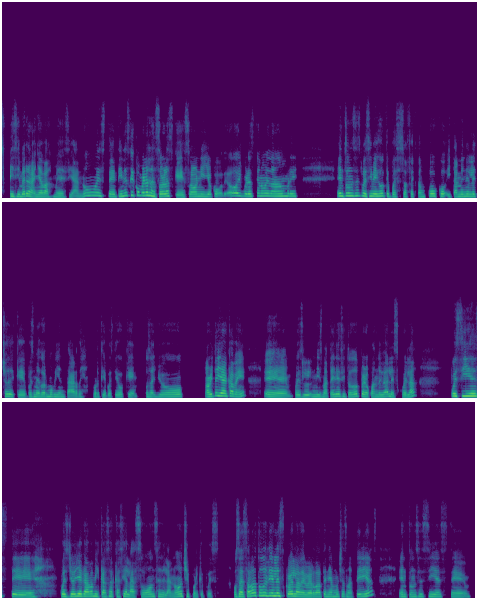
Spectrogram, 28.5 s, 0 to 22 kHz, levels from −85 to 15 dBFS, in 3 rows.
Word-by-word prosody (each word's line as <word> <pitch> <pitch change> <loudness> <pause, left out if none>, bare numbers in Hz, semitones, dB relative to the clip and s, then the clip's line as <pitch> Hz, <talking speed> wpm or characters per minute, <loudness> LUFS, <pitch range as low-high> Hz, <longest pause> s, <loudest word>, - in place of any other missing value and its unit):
y 250 - +1
sí 235 - -2
me 250 - +3
regañaba. 210 -5 +1
Me 200 -2 -5
decía: 190 +2 -9
"No, 330 +5 -4
este, 290 -6 -2
tienes 280 +7 -1
que 360 -2 -2
comer 345 0 +1
a - - +7
las 265 -8 +3
horas 270 +3 +4
que 200 0 -4
son". 245 +3 -1
Y 235 -1 -3
yo 240 - -2
como 255 - -6
de: - - -12
"Ay, 305 -1 +2
pero 260 0 +2
es 260 - -5
que 295 - -6
no 285 - -1
me 290 -1 0
da 265 -1 +1
hambre". 270 -1 0 0.8
Entonces, 305 +1 +3
pues 275 -4 +3
sí, 270 - +1
me 265 - +6
dijo 275 +2 +3
que, 265 - -1
pues 220 -2 -7
eso 235 - -7
afecta 230 -1 -8
un 215 - -8
poco 270 -1 +2
y 225 - -11
también 235 +3 -2
el 245 -1 -1
hecho 245 +1 -3
de 235 -3 +1
que, 200 -3 -6
pues 210 +1 -10
me 205 -2 -1
duermo 215 +2 -3
bien 205 -2 -6
tarde, 195 -1 -6 0.2
porque, 200 -1 -9
pues 190 - -9
te - - -9
digo 220 +3 -6
que, 215 -4 -8 0.2
o 215 - -8
sea, 210 0 -5
yo 220 +2 -2 0.5
ahorita 235 +7 +2
ya 300 -1 +8
acabé, 270 +2 0 0.4
eh, 200 -3 -1
pues 205 -1 -4
l 200 -1 -2
mis 205 -1 -4
materias 225 +5 -2
y 240 - -7
todo, 230 +4 -1
pero 230 -5 0
cuando 200 +1 -6
iba 225 +2 -1
a - - +1
la 235 - -1
escuela, 210 - -4 0.7
pues 275 -1 +5
sí, 280 0 +7
este, 220 -6 +3 0.5
pues, 240 -2 +4
yo 250 0 +5
llegaba 260 0 +6
a - - -2
mi 255 -2 +1
casa 235 +2 -1
casi 230 +1 -6
a 245 - +2
las 195 -3 -2
11 240 +2 -2
de 220 - -3
la - - -6
noche. 245 +1 -1
Porque, 200 -1 -11
pues, - - -16 0.3
o 235 - -3
sea, 240 0 +5
estaba 260 +8 +3
todo 330 0 +3
el - - +4
día 315 - +5
en - - +8
la 310 - +7
escuela, 260 -3 +4
de 220 -1 +2
verdad, 215 +2 +1
tenía 230 -2 -3
muchas 235 +1 -6
materias. 235 - -1 0.5
Entonces, 230 0 -6
sí, 235 -2 -2
este, 220 -3 -7
235 Hz, 230 wpm, -21 LUFS, 215-265 Hz, 0.8 s, ya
